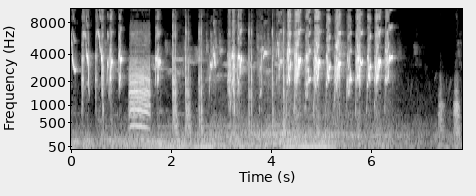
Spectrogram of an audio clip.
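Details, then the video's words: Lively Javan myna (jalak kebo) singing loudly: rapid sharp chattering notes with a brief nasal rattling whine, building into a fast run of bright repeated whistled chips before falling silent. "Kicauan Jalak Gacor - Suara Jalak Kebo Paling Gacor"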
